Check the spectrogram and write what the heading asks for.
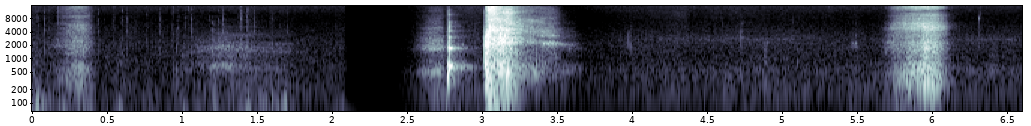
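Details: Adult sneezing recorded last week: several separate sneezes, including a loud explosive one with a sharp intake before it, with quiet gaps between them.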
